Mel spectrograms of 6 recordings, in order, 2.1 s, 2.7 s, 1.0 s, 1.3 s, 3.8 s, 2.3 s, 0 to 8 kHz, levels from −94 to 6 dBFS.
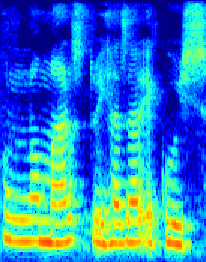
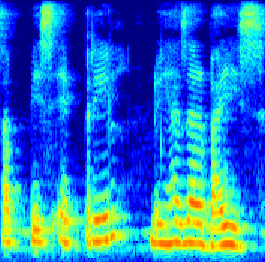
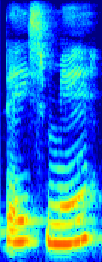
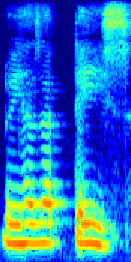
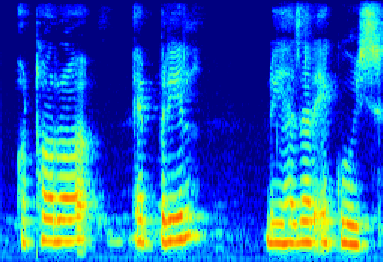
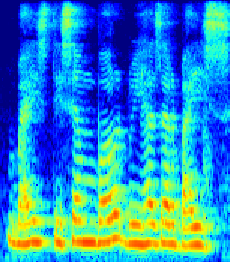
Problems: continuous background conversations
